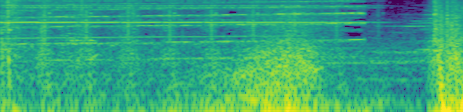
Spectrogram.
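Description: Sci-fi sound effect: several high ringing tones held steady over a fast, even ticking and a low rumble, with a whoosh swelling about a second and a half in before it all cuts off sharply.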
